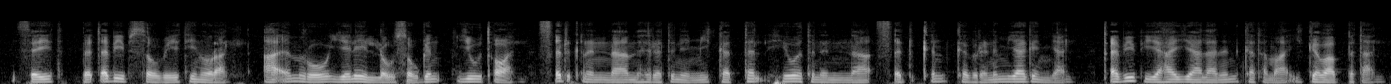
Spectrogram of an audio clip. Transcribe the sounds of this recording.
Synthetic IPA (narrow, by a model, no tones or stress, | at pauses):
z̥ejt̪b̥ət̪ʼəβiβsəwbe̞t̪jɪno̞ɾa̰lʔa̰ʔɨmɨɾo̞jɛle̞lːəwsəwɡɨnjɪwt̪ʼəwalsʼɨd̪kʼɨnɨnːamɨhɾət̪ʰɨnjɛmːikːət̪ʰːəlhiwɔt̪ʰɨnɨnːasʼɨd̪kʼɨnkʰɨβɾɨnɨmjaɡəɲːa̰l | t̪ʼəβiβjɛɦajːalanɨnkʰət̪ʰəma̰jɪɡəβabːət̪ʰa̰l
